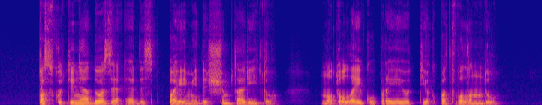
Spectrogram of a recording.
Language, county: Lithuanian, Marijampolė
